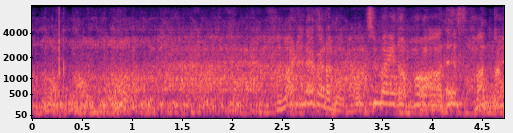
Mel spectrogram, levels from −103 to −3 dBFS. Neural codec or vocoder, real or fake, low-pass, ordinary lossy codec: codec, 16 kHz, 4.8 kbps, FACodec; fake; none; none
